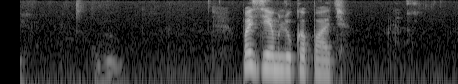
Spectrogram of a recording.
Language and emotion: Russian, neutral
